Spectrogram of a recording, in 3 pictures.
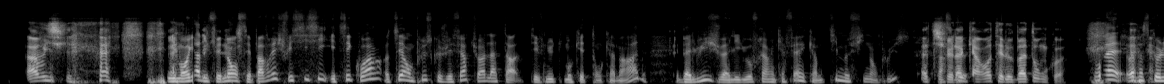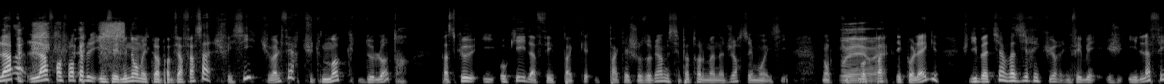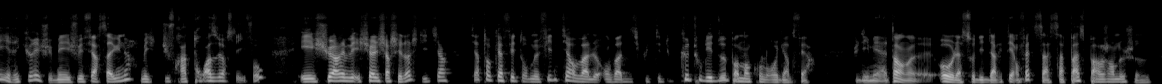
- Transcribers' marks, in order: laugh; unintelligible speech; tapping; laugh
- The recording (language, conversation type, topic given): French, podcast, Comment apprendre à poser des limites sans se sentir coupable ?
